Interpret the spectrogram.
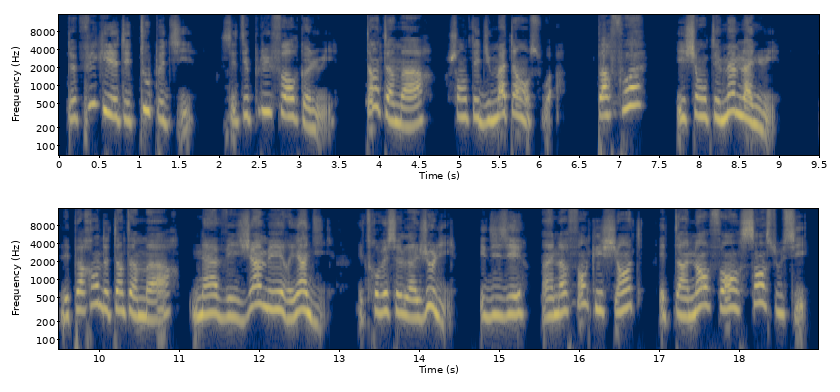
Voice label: french child male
